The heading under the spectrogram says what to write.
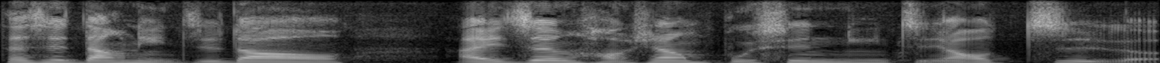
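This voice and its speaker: On a very clean recording with a silent background, a woman with a fairly low pitch speaks in a calm tone at a fairly slow pace, her pitch varying in an ordinary way. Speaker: cancer survivor and social entrepreneur. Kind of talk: interview conversation. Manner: calm and steady.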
